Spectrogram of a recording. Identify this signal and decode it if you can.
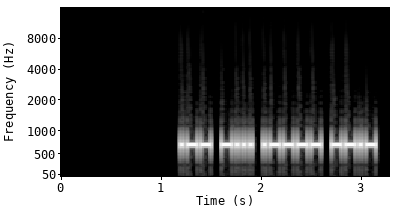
Morse code, heard as a keyed tone, about 36 wpm, 690 Hz. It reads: WB1Q
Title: USA Call Signs - 3x Character Spacing - 35wpm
